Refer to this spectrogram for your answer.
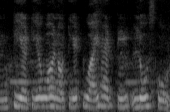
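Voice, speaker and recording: A woman with a Bengali accent speaks at a fairly slow pace in a fairly high pitch. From India, Bengal. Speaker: government employee and exam-prep YouTuber. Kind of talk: casual Q&A vlog. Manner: hesitant with fillers.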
